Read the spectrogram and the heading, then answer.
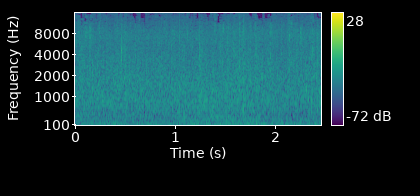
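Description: Light rain patters steadily in a soft, even hiss, slowing down and growing quieter, with a faint low rumble underneath and no voices.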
